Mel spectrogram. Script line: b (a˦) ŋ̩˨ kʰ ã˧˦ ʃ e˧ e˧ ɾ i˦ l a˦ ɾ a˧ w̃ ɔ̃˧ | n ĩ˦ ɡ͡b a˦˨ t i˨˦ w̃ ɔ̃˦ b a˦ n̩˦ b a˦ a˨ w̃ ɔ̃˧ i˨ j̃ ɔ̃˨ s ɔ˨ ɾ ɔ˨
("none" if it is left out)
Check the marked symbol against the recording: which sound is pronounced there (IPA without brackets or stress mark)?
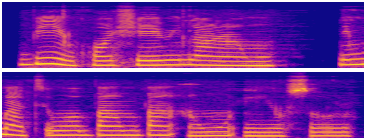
i˦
